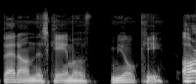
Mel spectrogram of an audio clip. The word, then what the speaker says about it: Mölkky: Mölkky. Mölkky. Oh, is that how you pronounce it? That's it. Mölkky? Yeah. Mölkky.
